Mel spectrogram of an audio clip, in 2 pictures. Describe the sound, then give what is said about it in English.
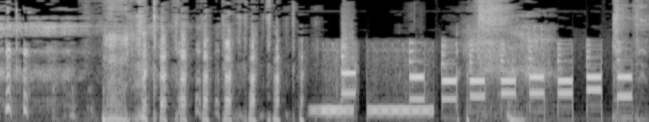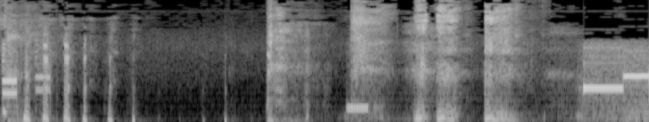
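Telephone keypad tones as a hotline number is dialed, area code plus seven digits, a rapid series of short, clean electronic beeps at varying pitches in an uneven rhythm, with some coughing and throat-clearing around them. “Dial the right number. What else could it be? Well, dial it. I think you dialed incorrectly.”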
